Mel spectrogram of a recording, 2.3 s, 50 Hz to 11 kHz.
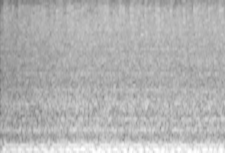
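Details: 2005 Chevy Express G2500 van, V8, runs rough with check engine light and P0300 despite new plugs and wires: idle lumpy and irregular. Random multi-cylinder misfire.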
